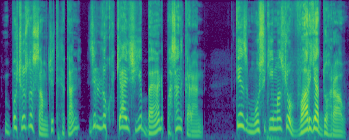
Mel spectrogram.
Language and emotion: Kashmiri, disgusted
